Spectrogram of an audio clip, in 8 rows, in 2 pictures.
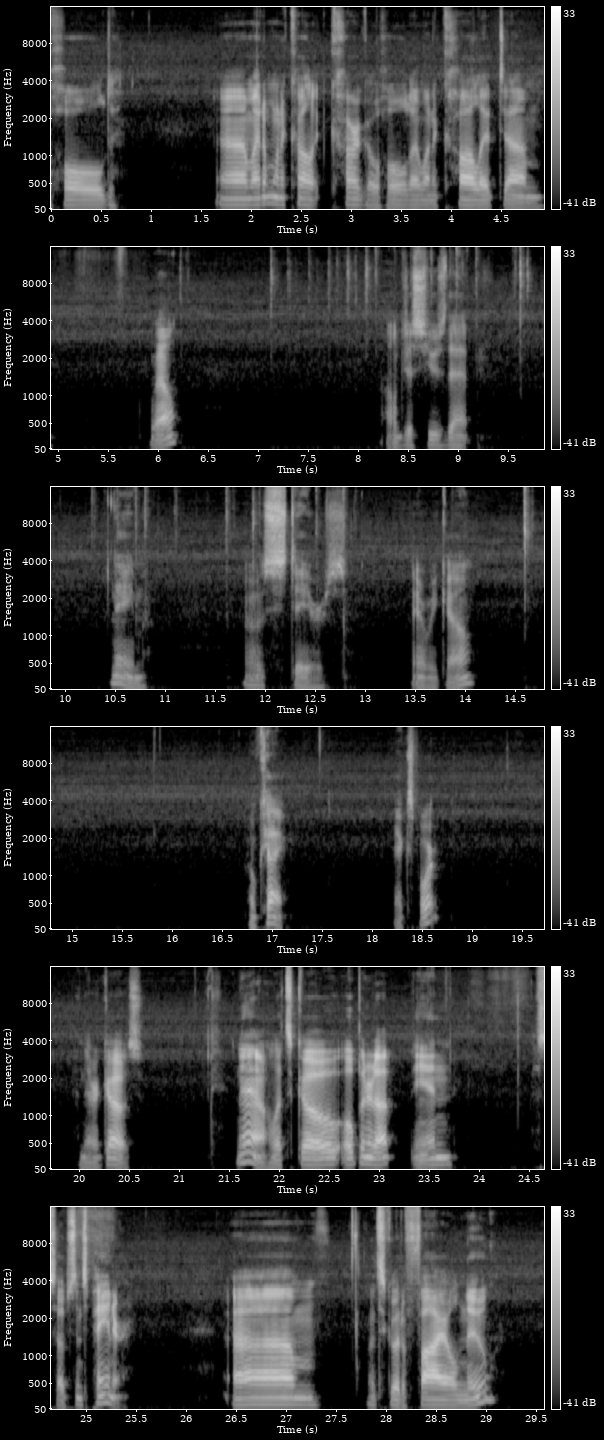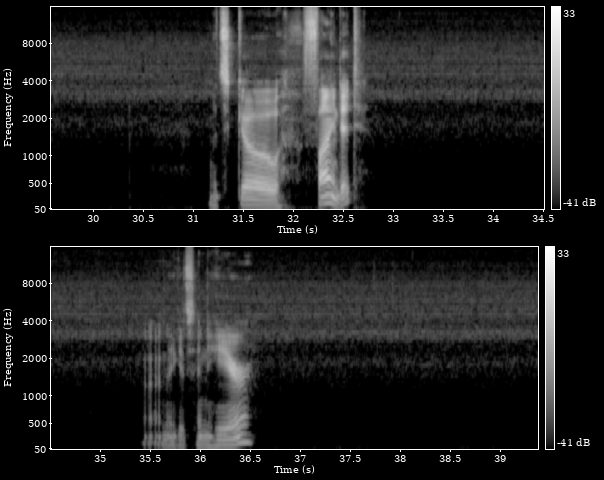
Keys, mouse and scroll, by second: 19.3 click.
